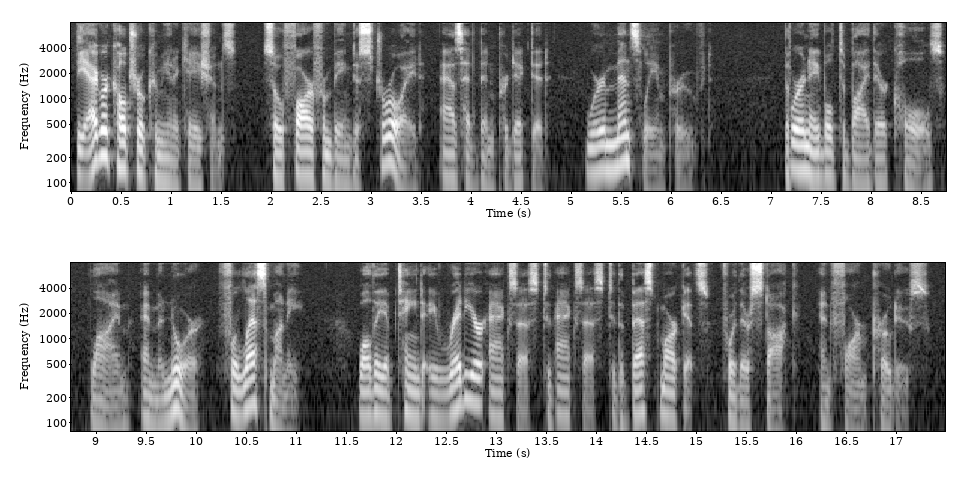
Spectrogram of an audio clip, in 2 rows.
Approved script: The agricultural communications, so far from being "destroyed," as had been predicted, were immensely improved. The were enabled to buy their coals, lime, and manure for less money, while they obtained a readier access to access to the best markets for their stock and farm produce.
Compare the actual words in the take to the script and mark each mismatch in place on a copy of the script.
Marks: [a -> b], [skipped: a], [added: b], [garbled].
The agricultural communications, so far from being "destroyed," as had been predicted, were immensely improved. The were enabled to buy their coals, lime, and manure for less money, while they obtained a readier access to access to the best markets for their stock and farm produce.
